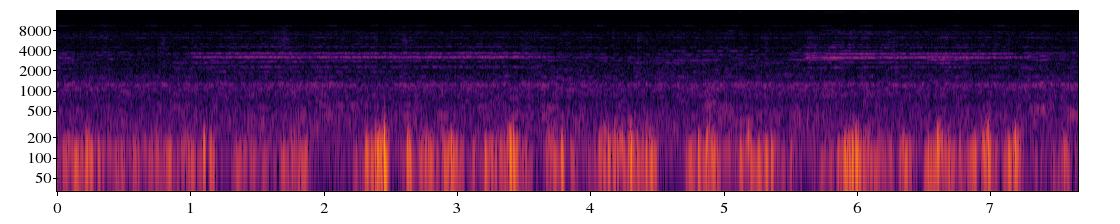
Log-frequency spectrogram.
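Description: A marker squeaks on a whiteboard in short strokes.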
